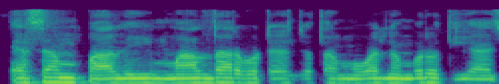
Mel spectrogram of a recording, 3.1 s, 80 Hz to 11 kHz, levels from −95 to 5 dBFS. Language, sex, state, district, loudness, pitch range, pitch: Bengali, male, West Bengal, Malda, -17 LUFS, 120-125 Hz, 120 Hz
